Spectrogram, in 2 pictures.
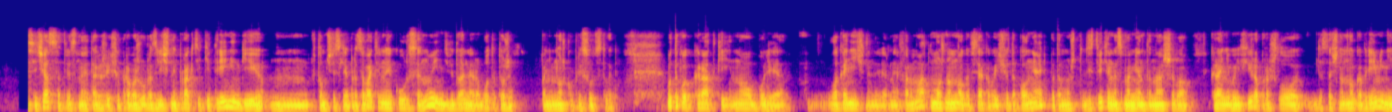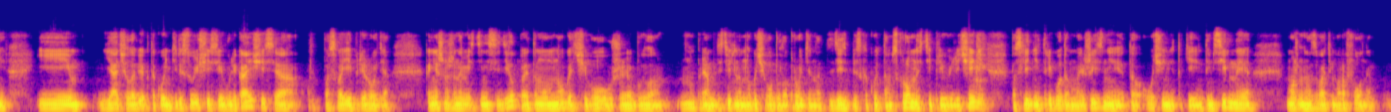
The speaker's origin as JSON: {"language": "Russian", "country": "Ukraine", "tie": "born or raised there", "said": "соответственно, родом я из Украины, мне 33."}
